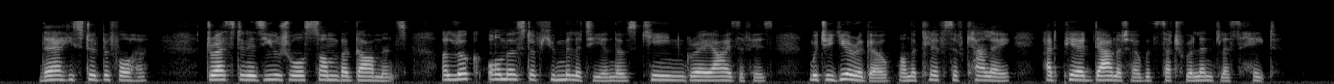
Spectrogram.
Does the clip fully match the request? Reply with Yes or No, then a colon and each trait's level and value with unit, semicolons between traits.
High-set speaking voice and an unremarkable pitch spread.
Yes: high, 195 Hz; average, 3.0 semitones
